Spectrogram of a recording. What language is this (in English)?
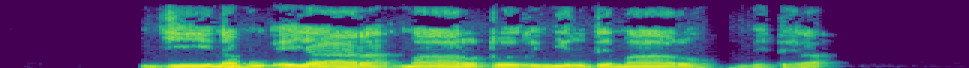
Borgu Fulfulde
